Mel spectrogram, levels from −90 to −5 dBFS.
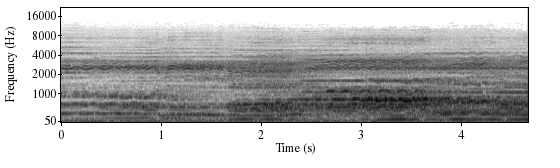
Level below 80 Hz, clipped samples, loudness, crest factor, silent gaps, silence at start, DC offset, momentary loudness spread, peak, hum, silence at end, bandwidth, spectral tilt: -34 dBFS; under 0.1%; -17 LUFS; 16 dB; none; 0 s; 0.4%; 10 LU; -2 dBFS; none; 0 s; 10.5 kHz; -5.5 dB/octave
